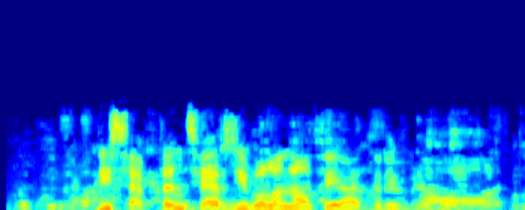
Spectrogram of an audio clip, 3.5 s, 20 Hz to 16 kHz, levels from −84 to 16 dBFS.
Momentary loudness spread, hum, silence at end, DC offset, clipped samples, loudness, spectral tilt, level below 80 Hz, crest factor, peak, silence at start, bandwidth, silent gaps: 12 LU; none; 0 s; under 0.1%; under 0.1%; -17 LUFS; -2.5 dB/octave; -58 dBFS; 16 dB; -2 dBFS; 0.1 s; 8.2 kHz; none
